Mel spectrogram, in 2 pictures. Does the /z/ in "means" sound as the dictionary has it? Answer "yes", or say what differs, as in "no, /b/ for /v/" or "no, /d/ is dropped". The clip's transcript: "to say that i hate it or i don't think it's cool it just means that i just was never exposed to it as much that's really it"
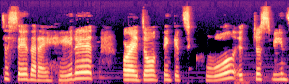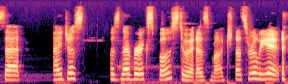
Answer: yes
